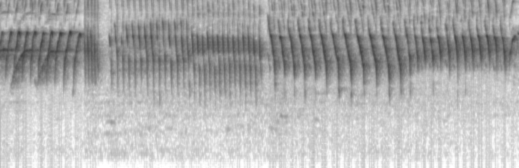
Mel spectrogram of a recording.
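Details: Long, continuous canary song meant to coax other canaries into singing: dense rapid trills held at high pitch, broken by two short gaps, then resuming with steady repeated rattling notes to the end.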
